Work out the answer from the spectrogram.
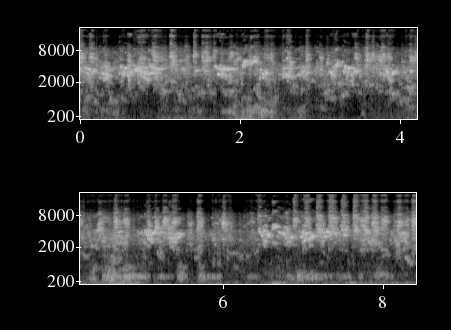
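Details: Large group of budgerigars housed in an aviary, chattering in waves: bursts of high, scratchy twitters rising and falling every second or two, with faint lower notes beneath.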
